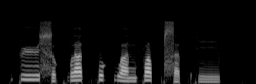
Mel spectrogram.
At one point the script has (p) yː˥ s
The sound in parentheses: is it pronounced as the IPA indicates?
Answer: yes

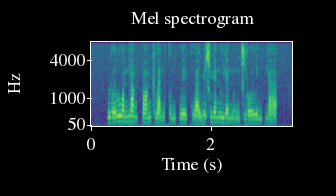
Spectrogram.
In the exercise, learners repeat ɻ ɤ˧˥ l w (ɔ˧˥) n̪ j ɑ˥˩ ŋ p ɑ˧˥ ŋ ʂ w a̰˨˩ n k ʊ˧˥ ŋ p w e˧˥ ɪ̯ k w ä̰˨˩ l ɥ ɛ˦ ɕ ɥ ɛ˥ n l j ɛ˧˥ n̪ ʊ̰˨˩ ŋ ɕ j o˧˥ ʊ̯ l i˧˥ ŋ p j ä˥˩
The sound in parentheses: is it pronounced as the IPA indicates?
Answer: no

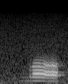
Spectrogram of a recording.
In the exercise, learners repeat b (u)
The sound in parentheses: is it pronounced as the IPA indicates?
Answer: no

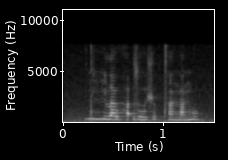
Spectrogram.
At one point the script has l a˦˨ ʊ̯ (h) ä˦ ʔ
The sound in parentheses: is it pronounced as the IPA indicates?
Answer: yes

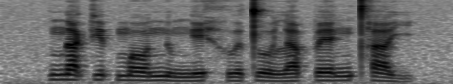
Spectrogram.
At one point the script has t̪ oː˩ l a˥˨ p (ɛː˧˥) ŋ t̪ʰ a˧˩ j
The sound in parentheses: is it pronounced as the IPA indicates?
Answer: yes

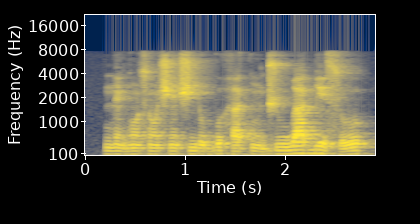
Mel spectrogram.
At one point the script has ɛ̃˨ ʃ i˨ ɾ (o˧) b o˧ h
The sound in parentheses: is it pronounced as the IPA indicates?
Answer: no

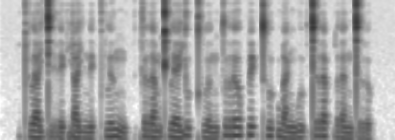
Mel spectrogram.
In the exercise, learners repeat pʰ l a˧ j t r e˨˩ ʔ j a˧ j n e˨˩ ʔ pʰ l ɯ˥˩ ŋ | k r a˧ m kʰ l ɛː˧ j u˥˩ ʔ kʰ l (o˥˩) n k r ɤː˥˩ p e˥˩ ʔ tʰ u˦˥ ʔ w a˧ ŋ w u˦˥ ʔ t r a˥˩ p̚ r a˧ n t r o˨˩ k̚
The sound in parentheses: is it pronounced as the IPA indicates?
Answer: no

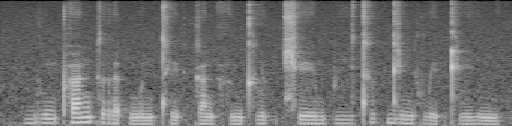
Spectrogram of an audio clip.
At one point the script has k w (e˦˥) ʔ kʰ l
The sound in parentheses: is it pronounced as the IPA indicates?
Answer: no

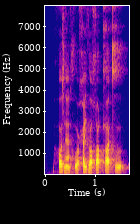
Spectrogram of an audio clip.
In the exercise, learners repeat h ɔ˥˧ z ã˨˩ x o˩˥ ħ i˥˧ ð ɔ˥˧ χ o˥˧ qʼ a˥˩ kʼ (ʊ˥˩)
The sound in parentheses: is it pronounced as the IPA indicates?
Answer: yes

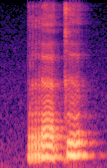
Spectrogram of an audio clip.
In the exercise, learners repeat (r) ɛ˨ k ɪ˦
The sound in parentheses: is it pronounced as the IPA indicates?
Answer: yes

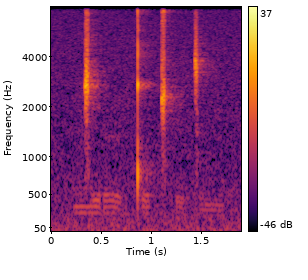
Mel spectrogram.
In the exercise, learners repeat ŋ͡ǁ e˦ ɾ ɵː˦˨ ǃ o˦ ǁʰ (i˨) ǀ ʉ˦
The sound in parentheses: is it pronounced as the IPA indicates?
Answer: no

